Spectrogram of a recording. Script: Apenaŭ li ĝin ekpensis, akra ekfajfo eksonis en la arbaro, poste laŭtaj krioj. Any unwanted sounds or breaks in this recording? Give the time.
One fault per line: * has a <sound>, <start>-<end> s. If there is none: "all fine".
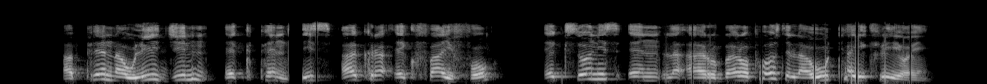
* has a dropout, 2.9-3.0 s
